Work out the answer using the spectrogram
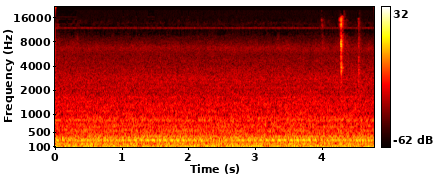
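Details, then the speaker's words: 2014 Mercedes-Benz GL350 (X166), about 93,000 miles, driving: steady low cabin roar with faint droning hum; left rear tire badly worn on the inside; owner hopes tires and alignment, wheel bearing not ruled out. "so the roar from the tires. And I want to say that these pauses are somewhat deliberate so that you can hear it too. I am hoping that it is just tires and an alignment."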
